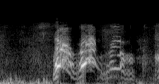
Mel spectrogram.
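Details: Dogs out walking in a snowstorm on March 19, 2013, in a field in Ironwood Township, Michigan, with over a foot of snow. The pack is small chihuahua and Pomeranian/papillon mixes plus 13-week-old Alaskan husky pups. Two quick high yipping barks sound between spoken calls.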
